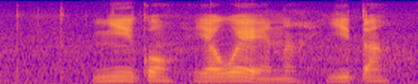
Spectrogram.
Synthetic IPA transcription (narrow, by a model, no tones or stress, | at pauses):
ɲikɔjawɛnajita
